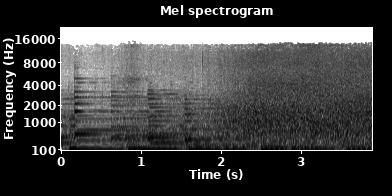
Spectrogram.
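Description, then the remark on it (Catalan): Steady sea surf washes and rushes, growing fuller over the few seconds, with sustained musical tones playing underneath and no voices. “Aquí, bressolats per aquesta mar antiga que ens uneix a tots, fixeu-vos, no?”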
